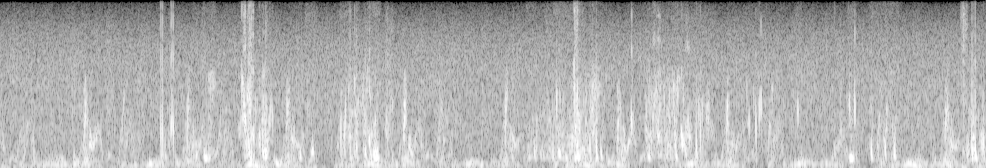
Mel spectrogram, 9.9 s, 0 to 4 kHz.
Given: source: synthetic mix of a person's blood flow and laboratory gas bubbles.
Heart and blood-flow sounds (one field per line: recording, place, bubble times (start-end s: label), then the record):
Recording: Doppler ultrasound of blood flow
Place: precordium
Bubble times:
1.58-1.78 s: bubbles
1.93-2.18 s: bubbles
2.38-2.78 s: bubbles
2.98-3.20 s: bubbles
3.39-3.83 s: bubbles
3.85-3.97 s: bubbles
5.26-6.08 s: bubbles
6.29-6.37 s: bubbles
6.43-7.17 s: bubbles
7.44-7.66 s: bubbles
7.96-8.04 s: bubbles
8.47-8.60 s: bubbles
8.69-9.02 s: bubbles
9.61-9.87 s: bubbles
From the record:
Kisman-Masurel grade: 333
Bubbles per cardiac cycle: rolling drumbeat, 9 or more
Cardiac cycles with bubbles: 50 to 99%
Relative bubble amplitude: loud (0.450 to 0.775)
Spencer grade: 3 (all of the cardiac periods contain showers or single bubble signals, but not dominating or overriding the cardiac motion signals)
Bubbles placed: only in the low amplitude regions of the cardiac cycle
